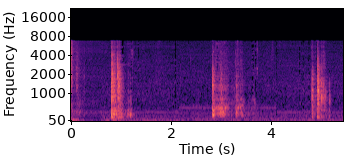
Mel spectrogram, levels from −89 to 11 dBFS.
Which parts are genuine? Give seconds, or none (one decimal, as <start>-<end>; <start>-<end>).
0.6-5.4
